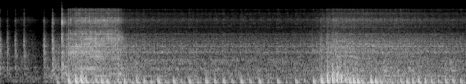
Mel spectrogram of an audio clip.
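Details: Bajaj CT 100 single-cylinder motorcycle idling with a fast uneven putter and dry scraping underneath that persists with the clutch pulled; mechanic suspects the worn 6003 stator bearing (otherwise the bearing behind the clutch housing), heard before opening the engine.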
